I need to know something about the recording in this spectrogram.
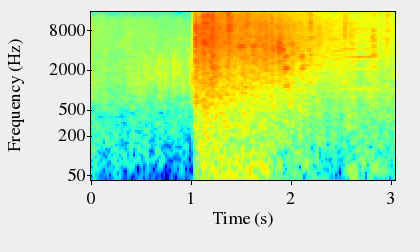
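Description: A cannon fires with a loud boom.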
